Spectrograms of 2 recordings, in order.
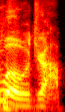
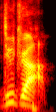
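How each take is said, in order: First: The first part has two syllables, like duo. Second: The first part has one syllable, like dew. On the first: The speaker calls it wrong. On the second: The speaker calls it right. "just do drop"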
